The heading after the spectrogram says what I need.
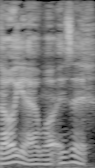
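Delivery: ordinary delivery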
